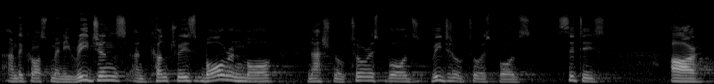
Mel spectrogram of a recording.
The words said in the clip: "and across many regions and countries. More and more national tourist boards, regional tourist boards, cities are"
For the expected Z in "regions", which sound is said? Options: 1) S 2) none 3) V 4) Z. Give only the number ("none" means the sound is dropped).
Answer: 4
